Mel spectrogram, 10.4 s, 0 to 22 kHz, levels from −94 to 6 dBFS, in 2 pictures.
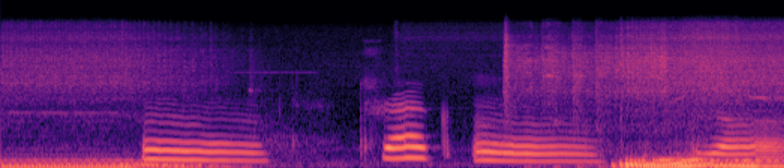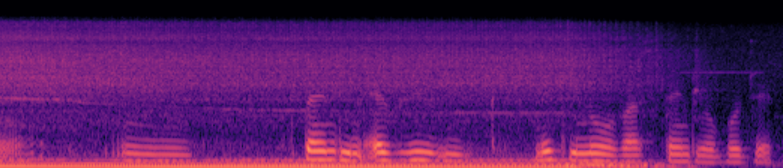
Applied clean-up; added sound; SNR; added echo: none; Engine starting / Accelerating, revving, vroom / Car; -2 dB; none.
